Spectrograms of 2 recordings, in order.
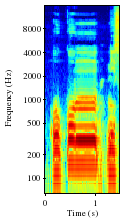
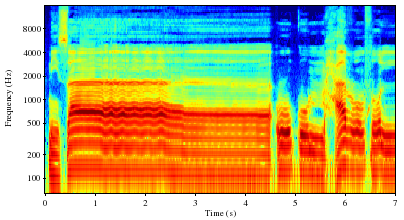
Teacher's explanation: karena dia izhar maka dibaca jelas tidak berdengung jadi ini dibaca pendek saja nisaukum harakum jangan dibaca ukumakum jangan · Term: izhar syafawi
